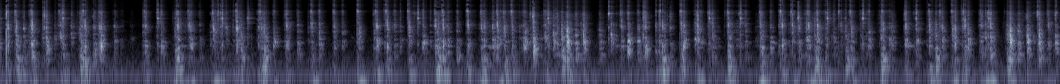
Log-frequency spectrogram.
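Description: Fingertips with short painted nails type fast on a full-size mechanical keyboard with Razer green clicky switches and pink-blue PBT plastic keycaps, resting on a desk. A rapid, steady stream of sharp, bright clicks and clacks fills the clip, each keystroke dying away almost instantly over a faint low hum.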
